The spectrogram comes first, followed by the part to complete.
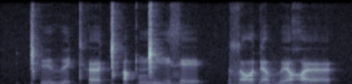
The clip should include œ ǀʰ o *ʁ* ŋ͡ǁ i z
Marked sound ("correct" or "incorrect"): incorrect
